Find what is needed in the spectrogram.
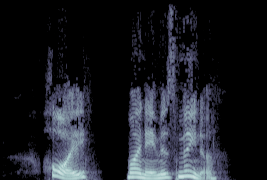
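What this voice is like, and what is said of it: Put-on British accent, Cockney-leaning. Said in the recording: “you are rounding your lips... this is a version of a British accent for sure... when you round your lips, we're getting, historically at least, progressively less posh... the more we go towards a Cockney sound”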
